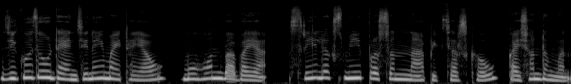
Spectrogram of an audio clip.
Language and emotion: Bodo, neutral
